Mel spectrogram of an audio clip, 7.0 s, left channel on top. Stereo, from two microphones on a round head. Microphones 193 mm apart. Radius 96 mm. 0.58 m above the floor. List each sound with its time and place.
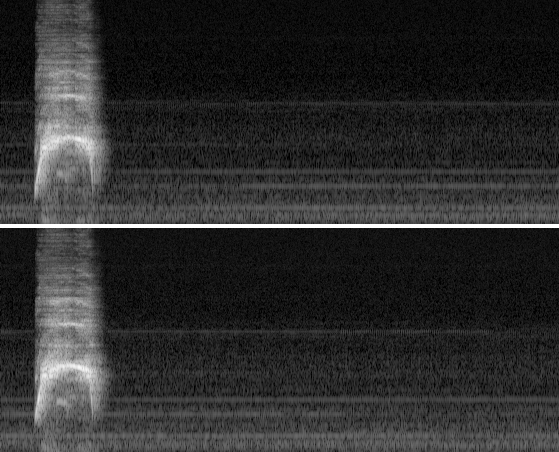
0.4 s a scream: 35° left (ahead or behind), 2.5 m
